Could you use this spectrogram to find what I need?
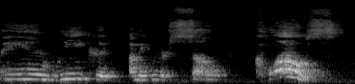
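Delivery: very slow, drawn-out, frustrated tone. Speaker mimicking how the listener sounds when they fall short, mock-frustrated. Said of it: "I hear it in the tone of your voice".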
